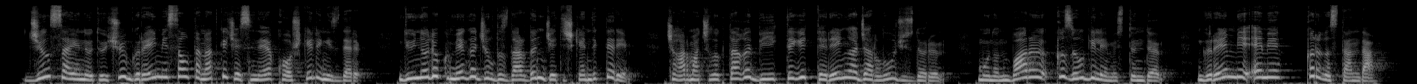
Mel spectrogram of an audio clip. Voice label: Kirgizca Kadin; seslendirme

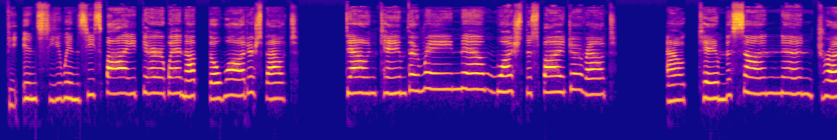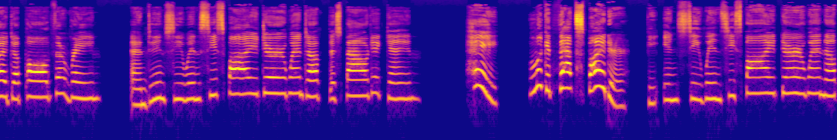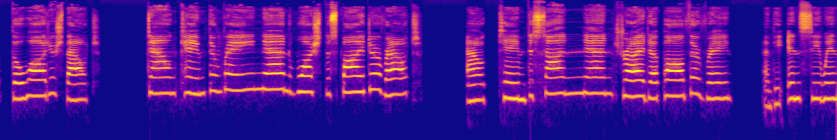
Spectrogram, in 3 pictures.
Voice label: Amerikan Ingilizcesi Kiz Cocuk, kadin sesler

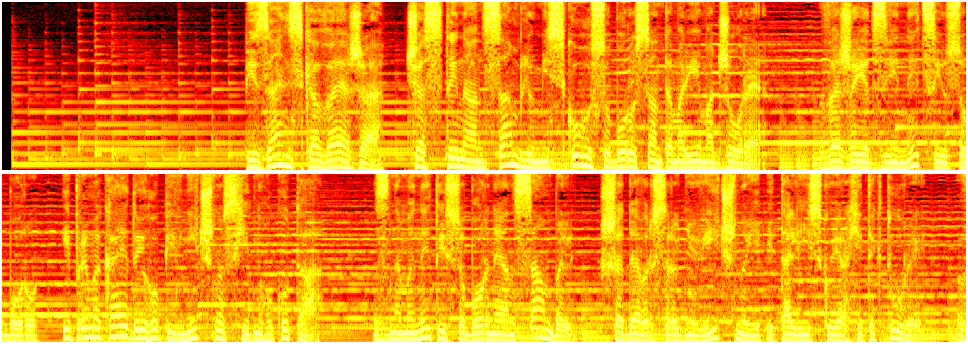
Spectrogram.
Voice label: Ukraynaca Erkek, ukraynaca seslendirme; erkek sesler

